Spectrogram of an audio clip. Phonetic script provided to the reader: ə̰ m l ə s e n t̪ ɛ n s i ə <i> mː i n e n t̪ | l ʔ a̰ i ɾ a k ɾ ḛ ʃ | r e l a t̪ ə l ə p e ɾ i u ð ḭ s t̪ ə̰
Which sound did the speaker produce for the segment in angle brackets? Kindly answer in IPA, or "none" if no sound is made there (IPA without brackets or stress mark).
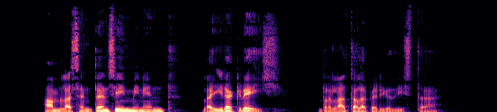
i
